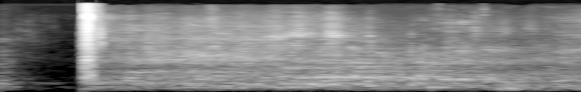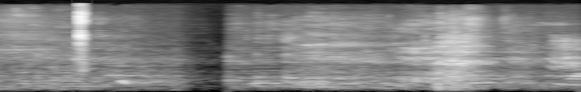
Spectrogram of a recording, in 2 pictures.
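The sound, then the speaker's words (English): Steady, faint road and engine hum fills a car cabin while driving, broken by a sharp click near the start, a couple of brief knocks later, and a short dip before the hum resumes. “I like to talk while I drive.”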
